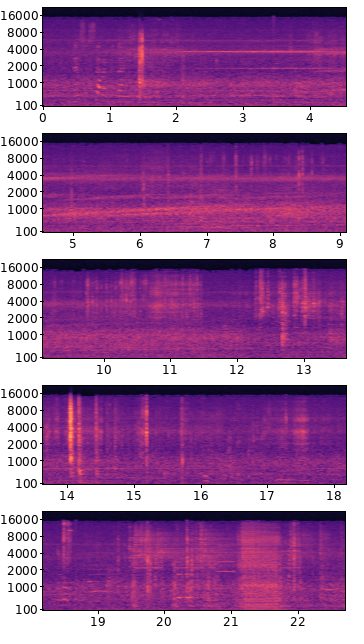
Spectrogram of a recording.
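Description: Coins going into a metro ticket vending machine, a few sharp clicks, over the steady hum of an underground station. A whine rises slowly in pitch for several seconds early on, and there is a short louder burst of noise near the end.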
